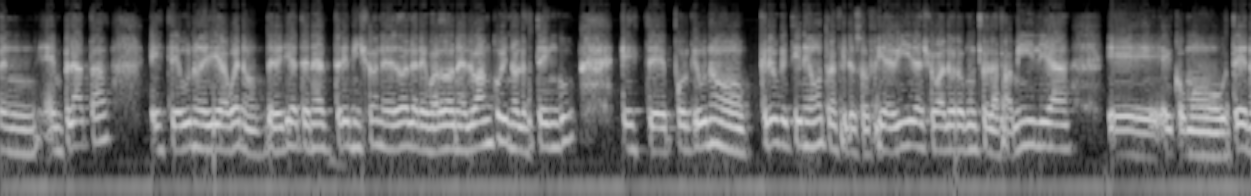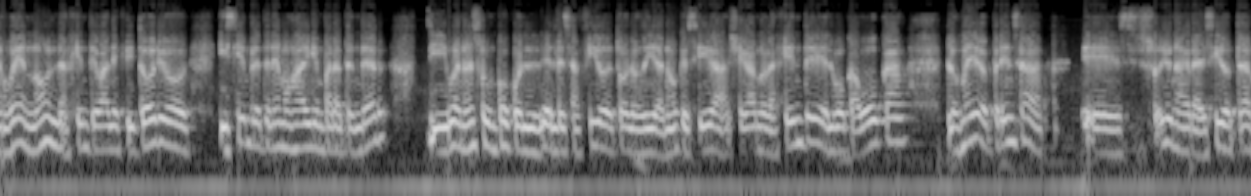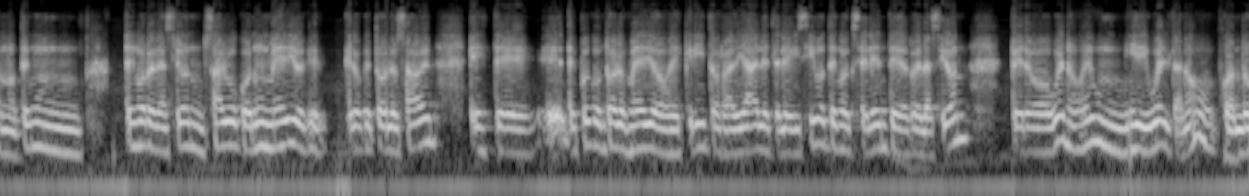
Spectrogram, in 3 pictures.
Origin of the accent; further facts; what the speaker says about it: Fray Bentos, Río Negro, Uruguay; moved away as an adult; now in Salto, Uruguay; yo hoy llevo más años viviendo en Salto que en mi Fray Bentos. En Fray Bentos viví 18 años, acá en Salto llevo 28. Entonces ya hoy me considero un salteño por adopción.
